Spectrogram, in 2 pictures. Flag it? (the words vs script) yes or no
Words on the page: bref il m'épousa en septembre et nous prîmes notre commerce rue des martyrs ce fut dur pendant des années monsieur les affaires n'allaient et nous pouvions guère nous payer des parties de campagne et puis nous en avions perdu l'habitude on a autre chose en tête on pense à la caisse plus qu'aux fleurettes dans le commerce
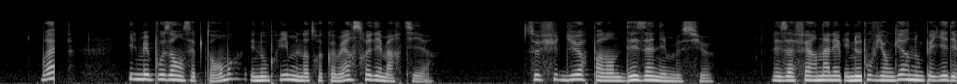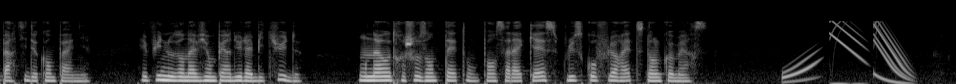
no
